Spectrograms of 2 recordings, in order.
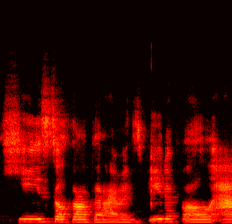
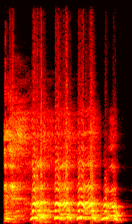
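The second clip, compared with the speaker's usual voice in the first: a high, loud burst of laughter; 13 dB louder than usual. Real, not acted. Telling viewers they're still talking, a loud giddy laugh.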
